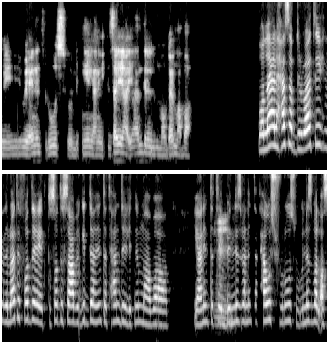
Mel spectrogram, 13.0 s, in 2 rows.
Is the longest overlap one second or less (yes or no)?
yes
